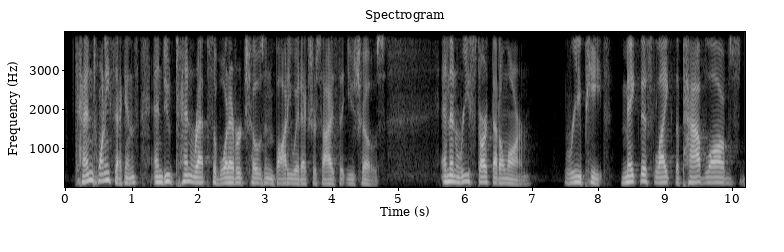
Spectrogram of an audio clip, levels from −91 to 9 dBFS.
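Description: A speech recording with no technical faults to report. Nothing in it calls for a time or a cause.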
